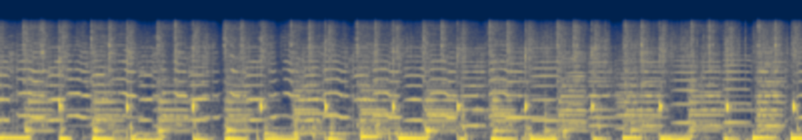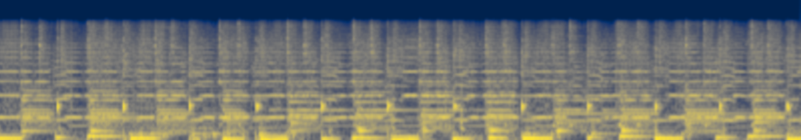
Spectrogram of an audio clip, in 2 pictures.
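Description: Live chanchona band playing an instrumental dance passage with no vocals: violin, upright bass, guitar and timbales.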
